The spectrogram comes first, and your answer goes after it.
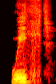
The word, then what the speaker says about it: wicht: that in Middle English, the word wight, or wicht, as it's pronounced in Middle English, it just meant a person, just a guy, basically.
